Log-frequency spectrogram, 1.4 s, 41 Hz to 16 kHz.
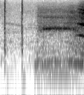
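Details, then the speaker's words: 2011 Audi A4 3.0 V6 rear electric parking brake tested via scan tool, system normal with no faults: two sharp clicks then the actuator motor whines up steadily as the pistons move open and closed; operating normally. "Là, vous entendez, on entend les pistons électriques qui se déplacent et qui s'ouvrent et qui se ferment."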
